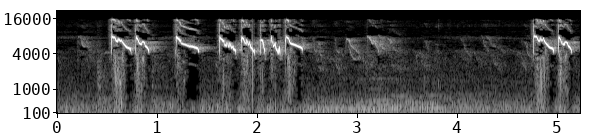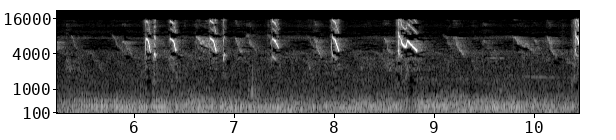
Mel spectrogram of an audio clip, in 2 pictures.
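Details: Oriental white-eye 'ngalas' song, used to coax kept birds into singing: quick bursts of high, sharply descending whistled notes, clustered at the start and middle, with scattered thinner chirps between.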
